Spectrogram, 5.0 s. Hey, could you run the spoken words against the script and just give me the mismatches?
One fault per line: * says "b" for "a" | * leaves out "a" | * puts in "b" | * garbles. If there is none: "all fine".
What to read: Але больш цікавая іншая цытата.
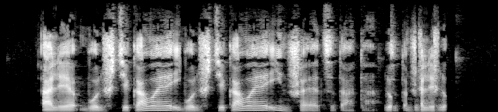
* puts in "больш цікавая"
* garbles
